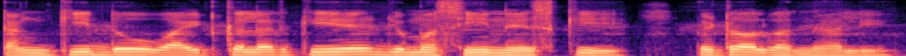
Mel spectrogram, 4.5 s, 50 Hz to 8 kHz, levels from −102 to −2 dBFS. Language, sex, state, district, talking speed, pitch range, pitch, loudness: Hindi, male, Uttar Pradesh, Lucknow, 170 wpm, 120-140 Hz, 130 Hz, -15 LUFS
